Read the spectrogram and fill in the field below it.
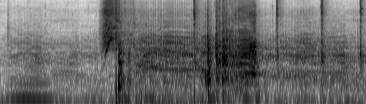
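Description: A second spinning top lands in a plastic dish with a loud scraping rush.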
